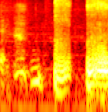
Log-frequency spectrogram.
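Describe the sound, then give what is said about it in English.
Fart sounds: a few short, buzzy, rumbling bursts of varying length come one after another, separated by brief gaps, and grow louder toward the end. “Did you fart on me?”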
